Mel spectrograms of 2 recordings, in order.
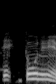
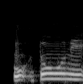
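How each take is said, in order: First: The word begins with a short i vowel. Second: The word begins with a short u vowel. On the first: "yang ketiga baca itu nih" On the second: "U'tuni itu peringkat kedua salahnya"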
